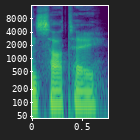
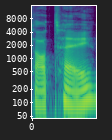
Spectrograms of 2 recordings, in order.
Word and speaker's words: satay: Or in English, please teach me how to make chicken satay. So, in doing research for this recipe, I found that not only have I been mispronouncing it my whole life, it's satay, not satay, but also the version I've made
